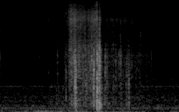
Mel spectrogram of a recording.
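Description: Sand pours onto burning coals with a soft rushing hiss.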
